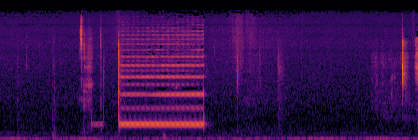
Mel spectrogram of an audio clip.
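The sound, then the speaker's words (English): A phone call being placed to a friend in New Jersey, USA: a short electronic beep, then one loud, steady ringing tone lasting a couple of seconds before it stops, leaving only a quiet background hum. “I'm just about to ring him now.”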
